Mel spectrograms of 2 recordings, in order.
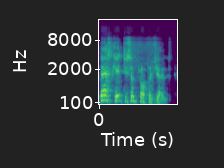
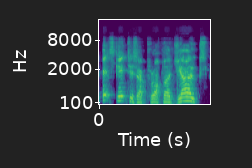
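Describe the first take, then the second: First: Said in the usual way. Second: Slow, stretched-out announcement; drawn-out announcement. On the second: Pretend. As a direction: draw out each word for show. Same line repeated in mock emphasis.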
